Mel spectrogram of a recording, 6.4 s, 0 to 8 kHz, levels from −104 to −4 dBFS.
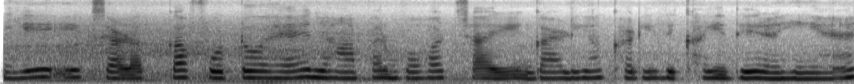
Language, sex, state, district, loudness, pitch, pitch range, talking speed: Hindi, female, Bihar, Jamui, -18 LUFS, 230 Hz, 220-240 Hz, 150 wpm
